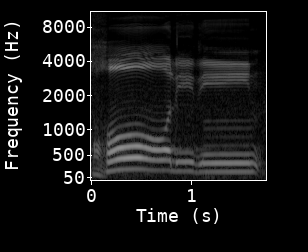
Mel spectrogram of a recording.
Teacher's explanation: আলিফের আওয়াজের সাথে কিছুটা ওয়াওয়ের আওয়াজের মিশ্রণ ঘটানো, যেমন খালিদিনকে খলিদিন আছে না, এটাও আছে, এটাও বেশি ইস্তারি যারা করে পড়ারে।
